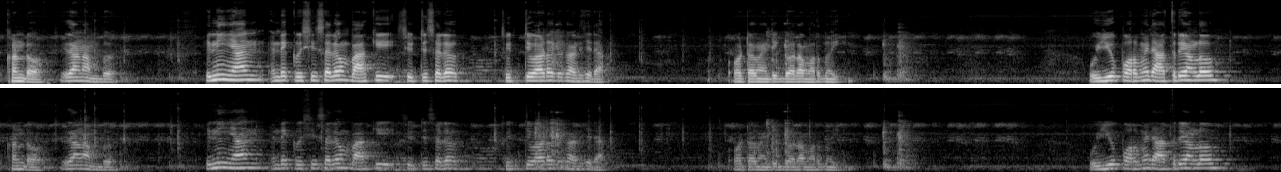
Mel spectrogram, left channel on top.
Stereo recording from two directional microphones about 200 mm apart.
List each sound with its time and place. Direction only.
0.1 s speech: 55° left (ahead or behind)
7.3 s speech: 55° left (ahead or behind)
10.9 s speech: 55° left (ahead or behind)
